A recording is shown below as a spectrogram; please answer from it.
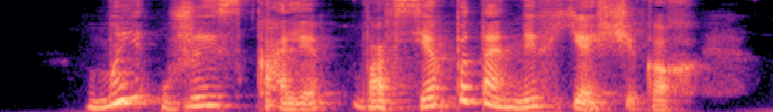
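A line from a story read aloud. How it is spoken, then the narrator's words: Spiteful. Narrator (Russian): злобно сообщила Чармин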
